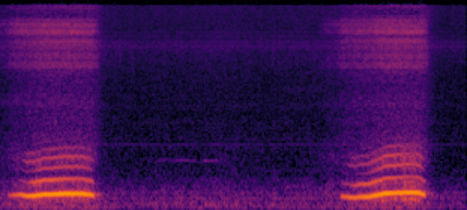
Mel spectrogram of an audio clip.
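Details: Ordinary snoring: two long, loud, tonal snores about four seconds apart, each a rising buzzing hum with a hiss, with quiet breathing between them.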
